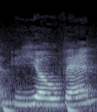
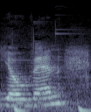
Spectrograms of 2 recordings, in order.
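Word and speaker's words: Jovan: boy names we have yeovin with that j goes into a y yeovin and zorin said o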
